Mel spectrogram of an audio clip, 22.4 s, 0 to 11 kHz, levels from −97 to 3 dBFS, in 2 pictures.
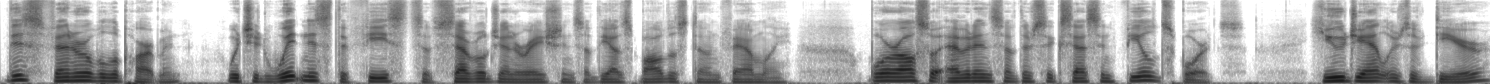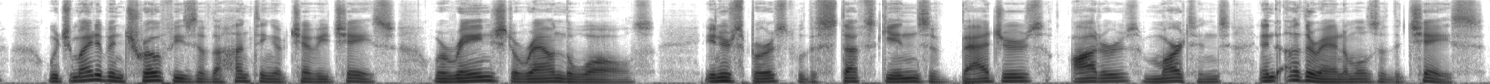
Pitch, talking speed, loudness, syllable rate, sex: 115 Hz, 160 wpm, -19 LUFS, 5.1 syllables/s, male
